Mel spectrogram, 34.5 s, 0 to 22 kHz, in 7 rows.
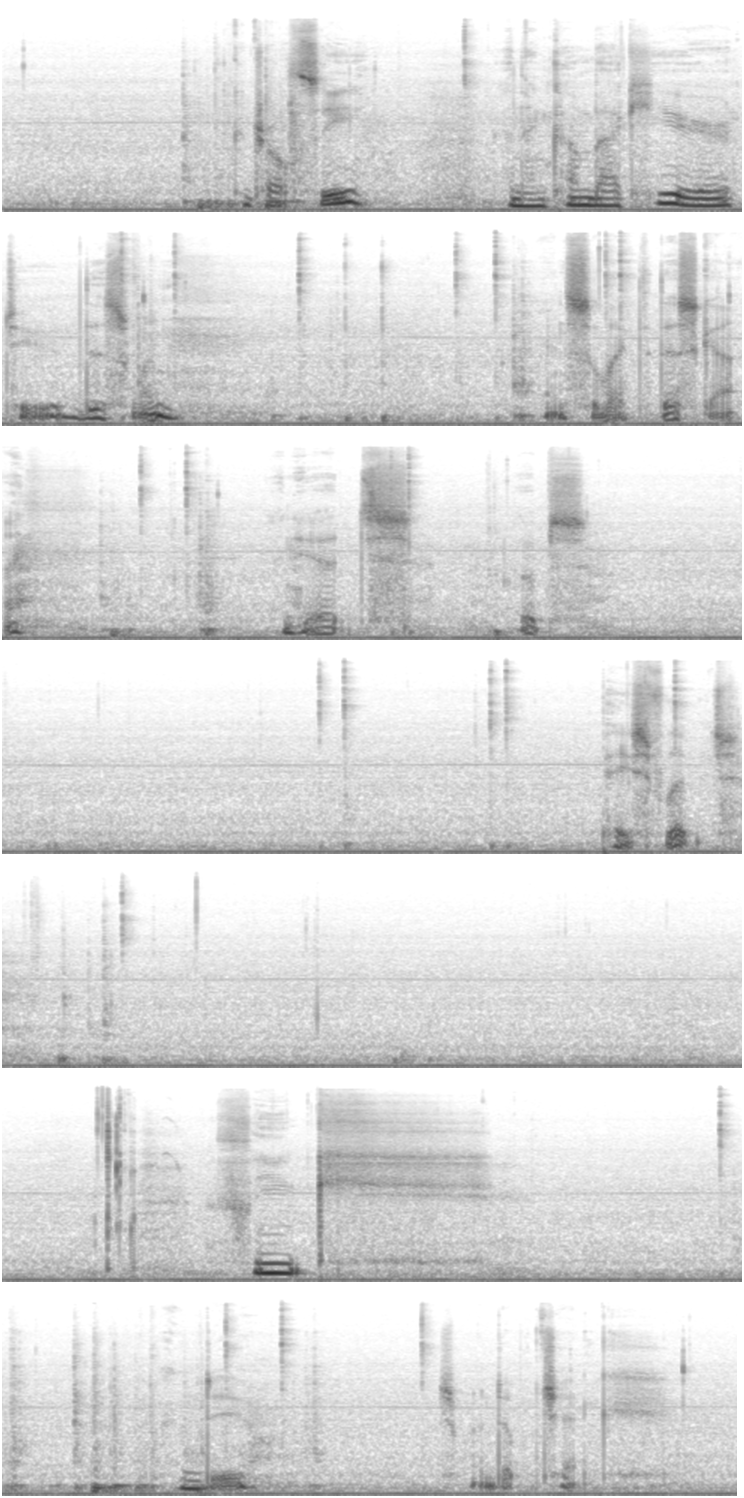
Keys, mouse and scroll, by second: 1.7 ctrl+c, 3.1 click, 7.2 alt+middle click, 8.0 alt+click, 9.0 click, 9.7-10.1 scroll down 2, 10.8 alt+click, 12.5 right click, 16.9 click, 18.0 right click, 20.5 alt+click, 30.4 ctrl+z, 31.1 alt+click, 32.4 click.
